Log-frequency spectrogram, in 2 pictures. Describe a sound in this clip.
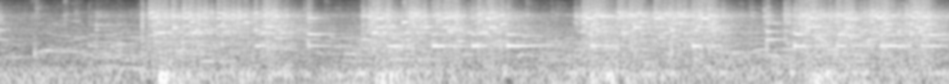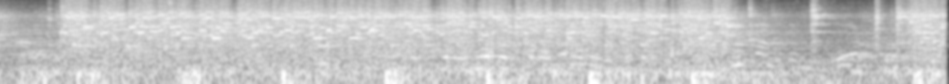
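Tambourines and coin belts jingle loudly in rapid bursts.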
